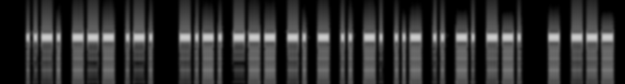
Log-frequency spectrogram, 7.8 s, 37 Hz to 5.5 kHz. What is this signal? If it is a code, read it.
Morse code, heard as a keyed tone, about 25 wpm, 600 Hz. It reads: FOR CONTINUING TO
